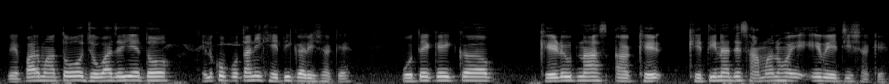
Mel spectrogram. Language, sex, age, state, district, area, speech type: Gujarati, male, 18-30, Gujarat, Valsad, urban, spontaneous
